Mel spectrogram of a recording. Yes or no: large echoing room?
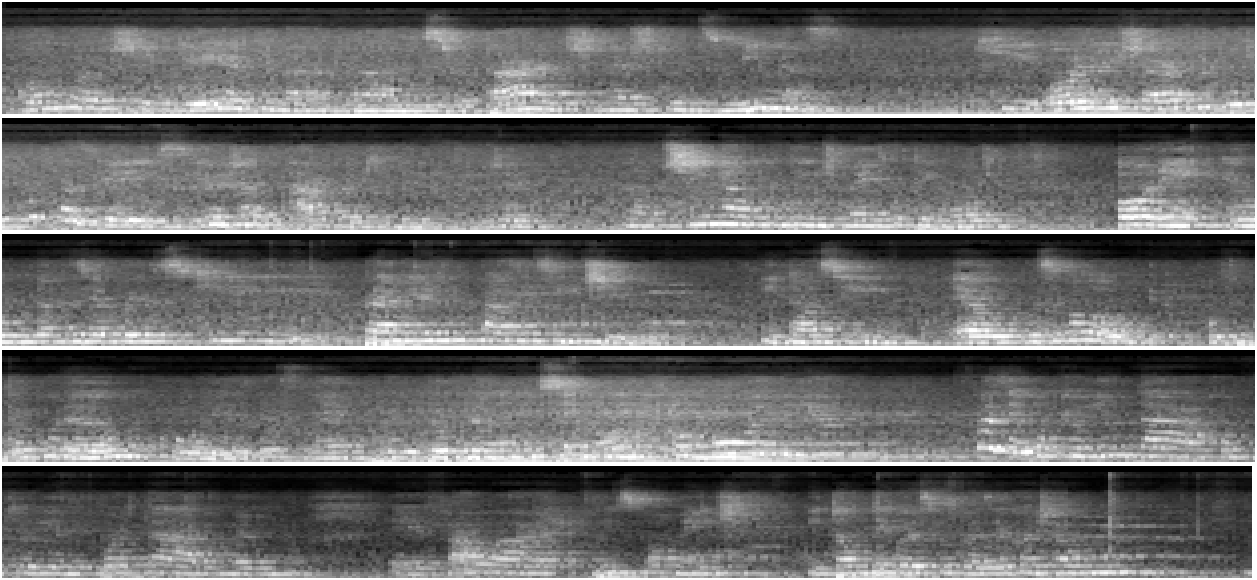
yes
